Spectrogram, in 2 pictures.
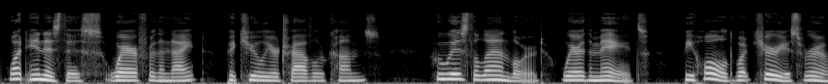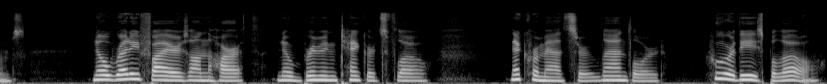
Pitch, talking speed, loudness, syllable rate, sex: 190 Hz, 140 wpm, -17 LUFS, 4.5 syllables/s, female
